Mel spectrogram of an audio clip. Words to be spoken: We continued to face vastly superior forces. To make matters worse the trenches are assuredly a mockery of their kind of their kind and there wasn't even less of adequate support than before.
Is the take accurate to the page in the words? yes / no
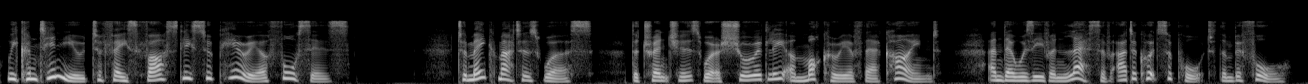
no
